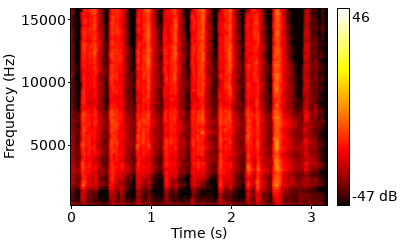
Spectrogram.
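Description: A deck of tarot cards shuffled by hand, a rapid series of soft riffling flutters repeating in a steady rhythm about every half second, close and quiet.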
